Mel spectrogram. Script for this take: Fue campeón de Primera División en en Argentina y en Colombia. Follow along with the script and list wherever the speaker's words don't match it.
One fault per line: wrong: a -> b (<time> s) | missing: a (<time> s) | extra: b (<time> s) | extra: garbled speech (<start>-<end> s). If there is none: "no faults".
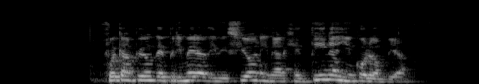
missing: en (2.7 s)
